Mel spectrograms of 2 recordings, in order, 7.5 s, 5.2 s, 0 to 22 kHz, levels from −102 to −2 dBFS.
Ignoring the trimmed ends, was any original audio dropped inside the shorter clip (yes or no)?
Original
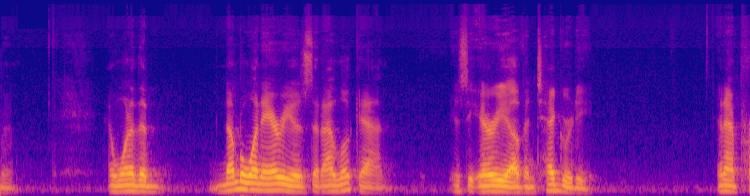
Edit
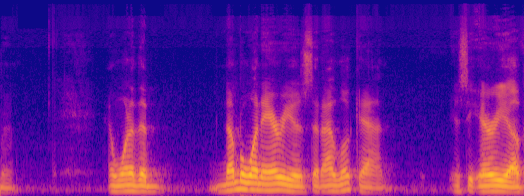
no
